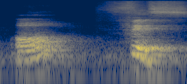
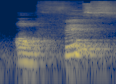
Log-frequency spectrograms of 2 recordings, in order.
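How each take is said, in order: First: Office split into "of" and "fice" with a long pause; syllable by syllable. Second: Said in the usual way. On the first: Shown as a demonstration. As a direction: break office in two while dictating. Syllable-by-syllable while writing.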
